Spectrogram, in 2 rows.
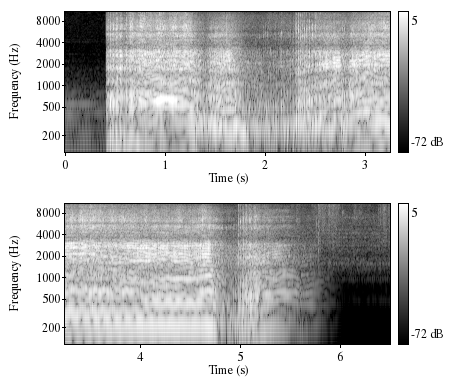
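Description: GP61 model-airplane engine running at high throttle, its pitch dipping and climbing back once about a second and a half in, then dipping again near the end as it fades out.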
